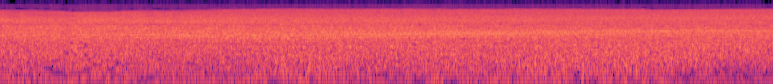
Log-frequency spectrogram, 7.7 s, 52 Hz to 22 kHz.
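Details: DIY gas jet turbine go-kart built around a turbocharger, diesel-fuelled afterburner, idle about 22000 rpm: steady even rushing roar dominated by high-pitched hiss, no pulsing or throb; normal smooth running.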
